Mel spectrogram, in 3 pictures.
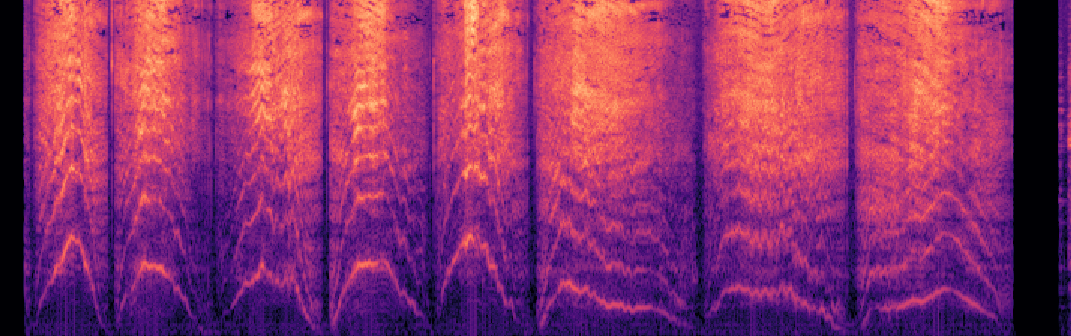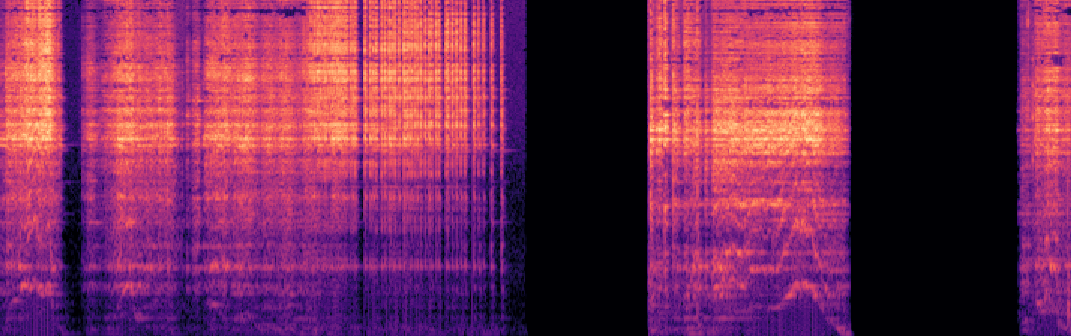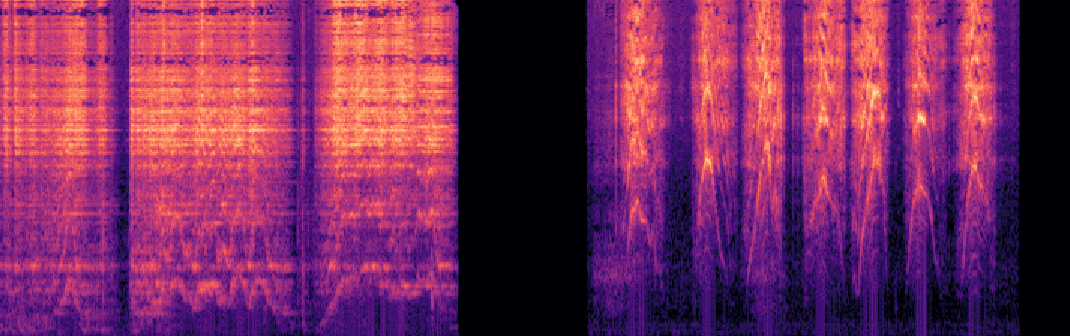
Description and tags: aerial ropeslide, slide, sliding, shrill, glide
aerial, slide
